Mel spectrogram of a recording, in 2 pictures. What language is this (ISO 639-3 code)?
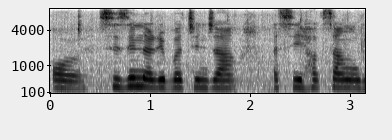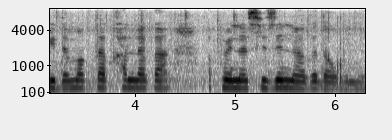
mni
